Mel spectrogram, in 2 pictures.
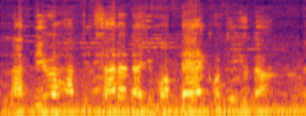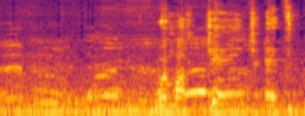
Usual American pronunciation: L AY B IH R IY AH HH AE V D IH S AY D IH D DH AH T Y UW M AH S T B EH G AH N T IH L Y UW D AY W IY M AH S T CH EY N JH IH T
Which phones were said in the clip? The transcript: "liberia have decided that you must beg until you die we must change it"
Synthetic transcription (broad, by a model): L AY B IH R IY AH HH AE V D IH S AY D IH D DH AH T Y UW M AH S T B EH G AH N T IH L Y UW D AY W IY M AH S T CH EY N JH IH T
